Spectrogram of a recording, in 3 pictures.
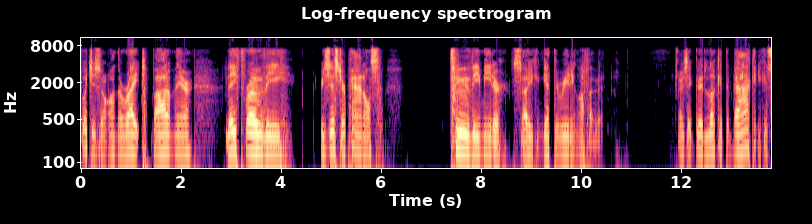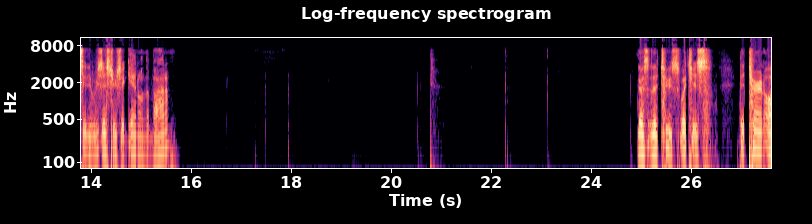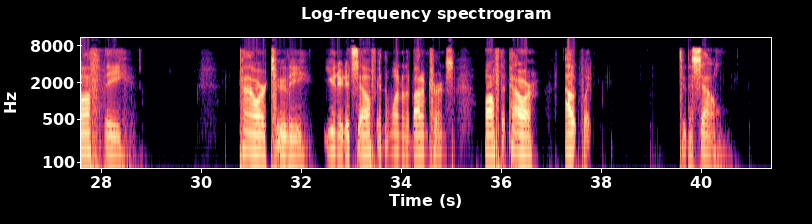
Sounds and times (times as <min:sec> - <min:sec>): Speech: 0:00.0 - 0:02.3, 0:02.9 - 0:04.2, 0:04.8 - 0:06.1, 0:07.4 - 0:10.5, 0:11.9 - 0:15.7, 0:24.9 - 0:28.7, 0:30.8 - 0:35.1, 0:35.7 - 0:37.8, 0:39.6 - 0:40.6
Inside, small room: 0:00.0 - 0:41.4.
